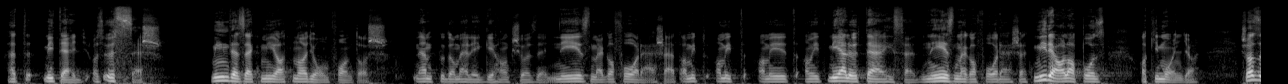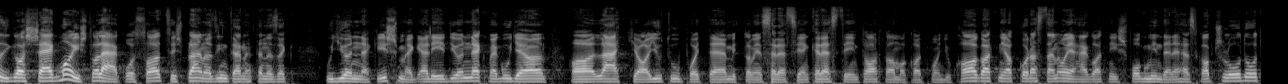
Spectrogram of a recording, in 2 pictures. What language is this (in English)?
Hungarian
